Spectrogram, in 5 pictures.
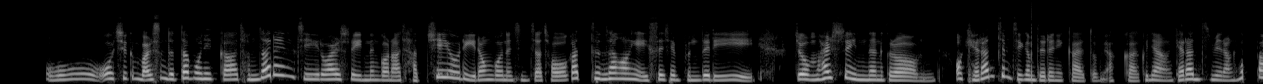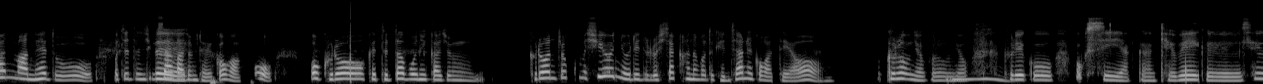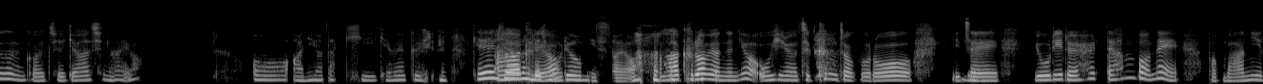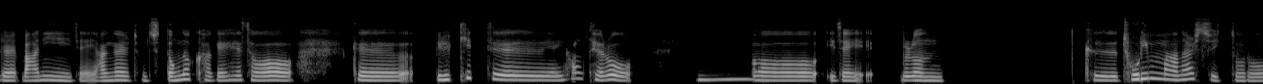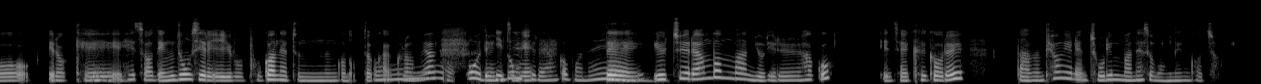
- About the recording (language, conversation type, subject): Korean, advice, 새로운 식단(채식·저탄수 등)을 꾸준히 유지하기가 왜 이렇게 힘들까요?
- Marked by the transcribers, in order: other background noise; tapping; teeth sucking; laugh; laugh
